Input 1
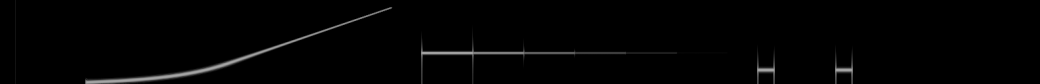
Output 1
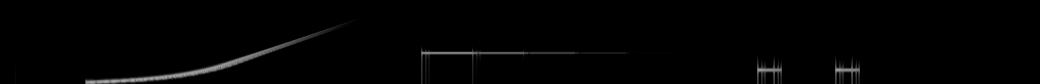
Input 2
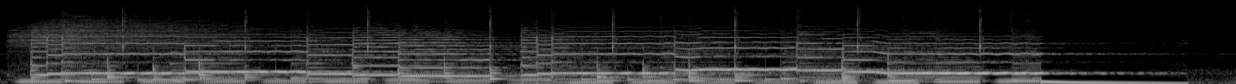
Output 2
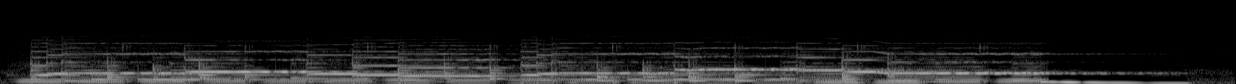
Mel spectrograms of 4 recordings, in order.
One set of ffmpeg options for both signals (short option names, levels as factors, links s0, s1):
-filter_complex "[0:a]lowpass=1100,asplit=2[s0][s1];[s1]aecho=0:1:41|63|73:0.473|0.224|0.316[s2];[s0][s2]amix=inputs=2:normalize=0,volume=0.708"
